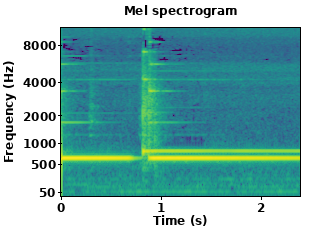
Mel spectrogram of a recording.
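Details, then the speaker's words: Dimango/Thomas & Betts door chime with a real wood cover, plastic housing, plastic on-board resonators and dual notes: a clear bell tone, a brief strike, then a steady lower second tone ringing on. Normal two-note chime. "it's a very simple belta plastic housing with plastic on board resonators and dual note so it sounds like this"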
